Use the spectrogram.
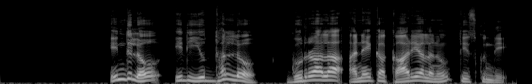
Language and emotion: Telugu, neutral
